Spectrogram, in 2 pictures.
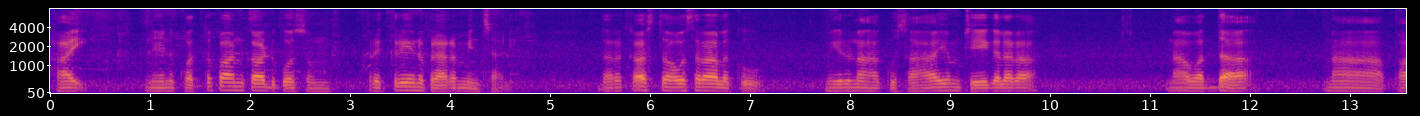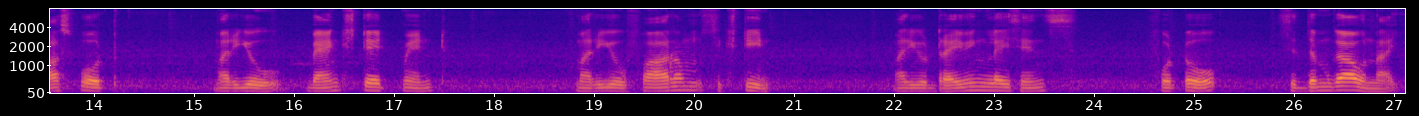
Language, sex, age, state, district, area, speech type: Telugu, male, 45-60, Andhra Pradesh, N T Rama Rao, urban, read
